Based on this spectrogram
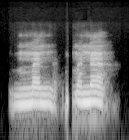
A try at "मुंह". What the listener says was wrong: हाँ, ये असल में है तो मना, लेकिन पढ़ा जाता है मुंह।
